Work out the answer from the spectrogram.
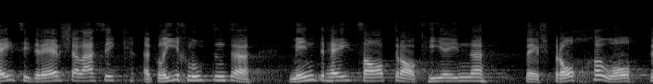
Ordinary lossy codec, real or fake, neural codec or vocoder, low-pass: none; real; none; 7.2 kHz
